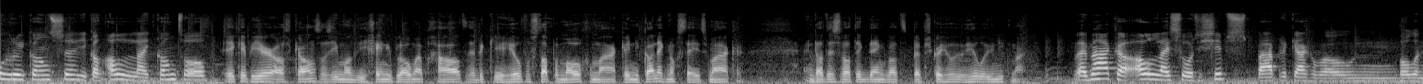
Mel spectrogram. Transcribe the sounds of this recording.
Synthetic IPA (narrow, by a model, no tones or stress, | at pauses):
xrujkɑnsəjəkɑnʔɑ̰ləlɛjkɑntʰəɔpʔɪkɦɛpɦiːɹɑlˠskɑnsɑlˠsimɑntdiχejndiplowmɦɛpχəɦaːlˠtɦɛpɪkɦiːɹɦɪːlˠvɪːlˠstɑpənmowχəmaːkəɛndikɑnɪk̚nɔχstejtsmaːkə | ɛndɑtɪsʋɑtɪɡ̚dɛŋkʋɑtpɛpskojɦɪːlˠynikmaːkt | ʋɛjmaːkəʔɑləlɛjsoːrtəʃɪpspaːplɪkaɣəʋownʋolˠən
